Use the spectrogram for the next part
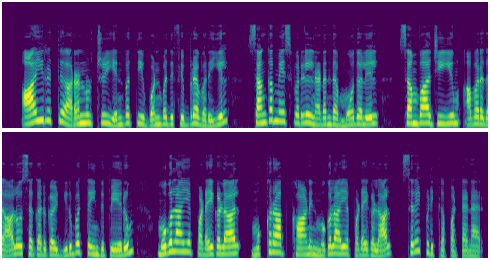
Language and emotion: Tamil, neutral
